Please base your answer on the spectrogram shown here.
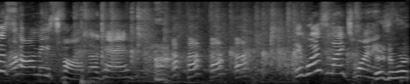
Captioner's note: audience applauding; laughing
